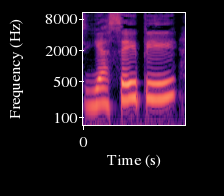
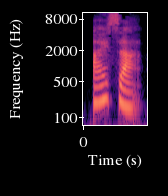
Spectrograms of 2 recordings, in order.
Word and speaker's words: ASAP: You can pronounce it as YesAP or as a single word, ISAP. Both are fine.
